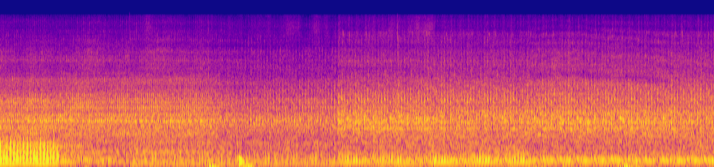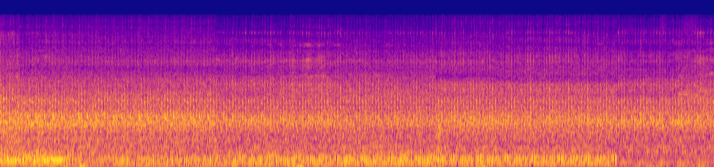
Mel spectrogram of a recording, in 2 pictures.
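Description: Tractor diesel engine idling steadily at a boat launch; it runs louder for about the first second, with one sharp knock about five seconds in.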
